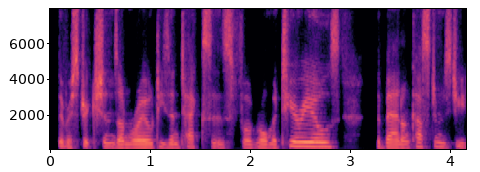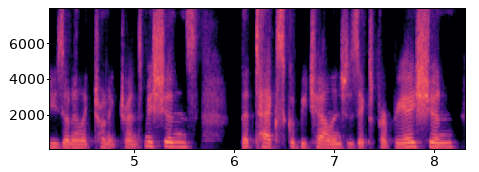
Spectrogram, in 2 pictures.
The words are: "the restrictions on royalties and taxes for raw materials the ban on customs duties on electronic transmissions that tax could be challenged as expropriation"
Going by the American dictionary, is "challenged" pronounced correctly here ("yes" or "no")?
yes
